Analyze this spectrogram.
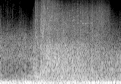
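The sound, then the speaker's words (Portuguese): A voice imitates an explosion as a fantasy role-play creature is destroyed and blows up an entire plane: a loud, rough, noisy roar that holds steady for about two seconds. “destrói essa criatura e você vê que ele explode o plano inteiro. E aí ele faz um.”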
